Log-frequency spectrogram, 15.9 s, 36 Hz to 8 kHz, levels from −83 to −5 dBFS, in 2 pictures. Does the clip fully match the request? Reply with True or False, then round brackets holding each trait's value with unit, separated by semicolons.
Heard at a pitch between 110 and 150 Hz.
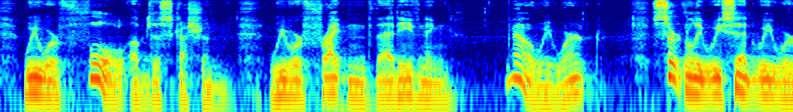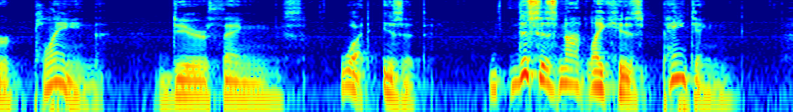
False (85 Hz)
